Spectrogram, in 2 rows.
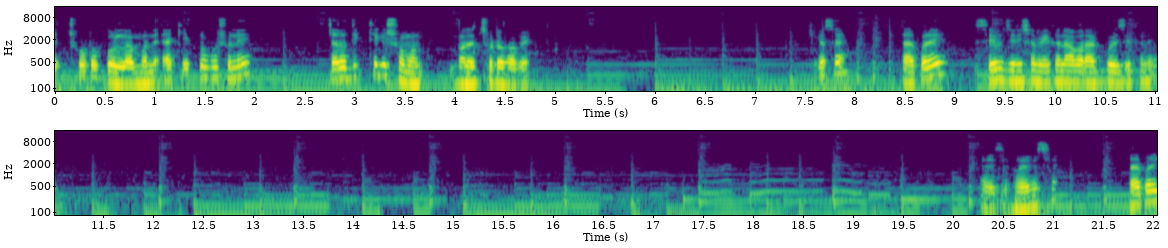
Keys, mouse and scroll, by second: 21.2-21.6 scroll down 1.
